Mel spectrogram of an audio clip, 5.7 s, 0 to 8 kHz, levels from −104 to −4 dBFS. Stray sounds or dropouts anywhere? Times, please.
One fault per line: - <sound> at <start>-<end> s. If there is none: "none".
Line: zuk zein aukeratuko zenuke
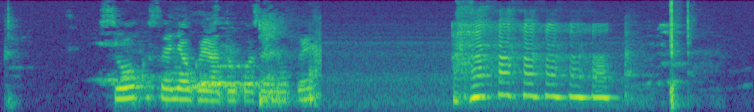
- laugh at 3.4-4.7 s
